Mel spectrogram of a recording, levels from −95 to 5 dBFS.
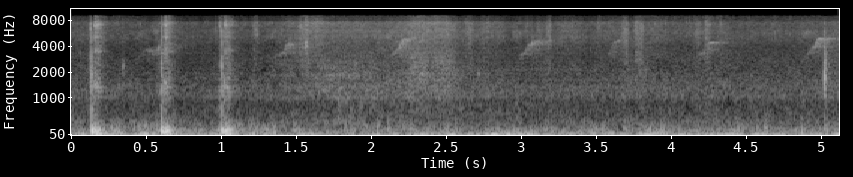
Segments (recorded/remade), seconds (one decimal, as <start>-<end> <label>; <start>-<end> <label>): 0.0-0.5 recorded; 0.5-3.6 remade; 3.6-5.1 recorded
